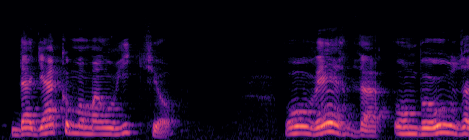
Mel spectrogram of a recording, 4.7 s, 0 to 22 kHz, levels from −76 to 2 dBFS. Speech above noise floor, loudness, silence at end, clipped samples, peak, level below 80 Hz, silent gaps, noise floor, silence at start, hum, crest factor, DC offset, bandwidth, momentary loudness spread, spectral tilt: 40 dB; -28 LUFS; 0 s; under 0.1%; -12 dBFS; -74 dBFS; none; -67 dBFS; 0.1 s; none; 16 dB; under 0.1%; 13 kHz; 12 LU; -5 dB/octave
